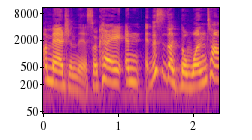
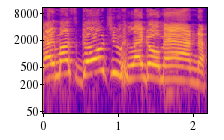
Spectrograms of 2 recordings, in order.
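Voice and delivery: slow, grand, higher and louder declaration; dramatic vow; 5 semitones higher, 4 dB louder, slower than usual. Retold or imitated. Herself mock-heroically vowing to reach Lego Man, slow and grand. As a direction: announce it like a hero's quest. Determined quest to reach Sven.

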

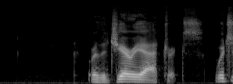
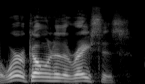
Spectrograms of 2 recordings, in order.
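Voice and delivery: louder, slow sergeant's announcement; sergeant announcing; 7 semitones higher, 6 dB louder than usual. Pretend. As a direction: announce it to your troops. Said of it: "I go".

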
